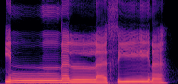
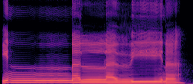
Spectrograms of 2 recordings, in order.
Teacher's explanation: Yang A itu ada nafasnya, yang B tidak ada nafasnya dan zal tidak boleh mengalir udaranya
